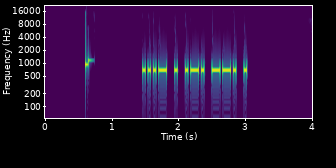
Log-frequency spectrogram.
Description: Morse code, heard as a keyed tone, about 32 wpm, 700 Hz. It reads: VERGE
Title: Sets of 4 Words - New Word Drill - 30wpm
